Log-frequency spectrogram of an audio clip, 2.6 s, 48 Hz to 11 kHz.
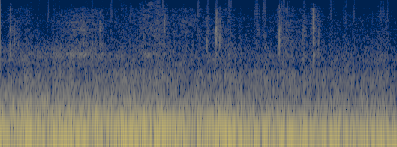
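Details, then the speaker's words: Chevy Malibu with codes P0121, after throttle body cleaning for rough idle and stalling, driven and brought to a stop: low, even engine rumble, rpm steady with no dips or stumbles; normal idle. "come to a stop rpm stay nice and steady so it seems like this take care of our problem"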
